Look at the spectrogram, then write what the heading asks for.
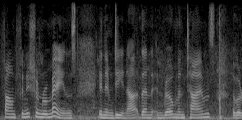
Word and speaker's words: Mdina: the classic city of mdina there's no vowel in that first syllable it's just M di n a it is a closed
